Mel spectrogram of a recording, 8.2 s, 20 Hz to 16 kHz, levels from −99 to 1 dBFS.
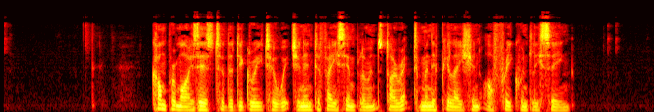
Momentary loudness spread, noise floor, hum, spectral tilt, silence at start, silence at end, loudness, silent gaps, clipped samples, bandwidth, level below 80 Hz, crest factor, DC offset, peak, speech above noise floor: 11 LU; -79 dBFS; none; -3 dB/octave; 1.9 s; 1.1 s; -19 LUFS; none; under 0.1%; 9.6 kHz; -54 dBFS; 22 dB; under 0.1%; 0 dBFS; 58 dB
